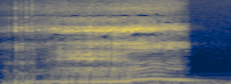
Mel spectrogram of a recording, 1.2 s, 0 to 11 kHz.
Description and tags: low.arc.03
daxophone, friction, idiophone, instrument, wood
